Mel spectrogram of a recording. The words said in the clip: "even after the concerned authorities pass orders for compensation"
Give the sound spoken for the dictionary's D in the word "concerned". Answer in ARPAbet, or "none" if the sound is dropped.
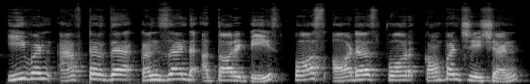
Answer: D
